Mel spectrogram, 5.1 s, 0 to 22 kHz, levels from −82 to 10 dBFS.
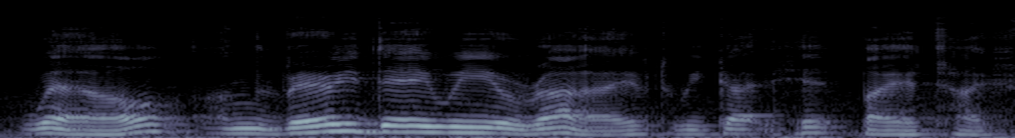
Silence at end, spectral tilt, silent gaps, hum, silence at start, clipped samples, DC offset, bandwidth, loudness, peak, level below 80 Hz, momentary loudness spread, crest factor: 0 s; -8.5 dB/octave; none; none; 0 s; under 0.1%; under 0.1%; 11.5 kHz; -30 LUFS; -16 dBFS; -58 dBFS; 13 LU; 14 dB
